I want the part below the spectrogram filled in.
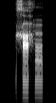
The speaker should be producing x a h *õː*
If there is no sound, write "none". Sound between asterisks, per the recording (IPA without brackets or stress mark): õ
